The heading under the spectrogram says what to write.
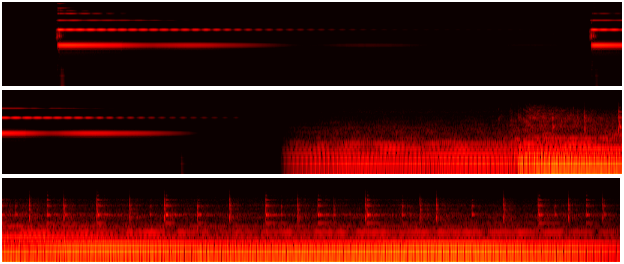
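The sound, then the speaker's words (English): A meditation bell is struck twice, each clear ring slowly fading into silence, before a swell of dense music rises and fills the rest. “I'm going to ring the bell and make a shift.”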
